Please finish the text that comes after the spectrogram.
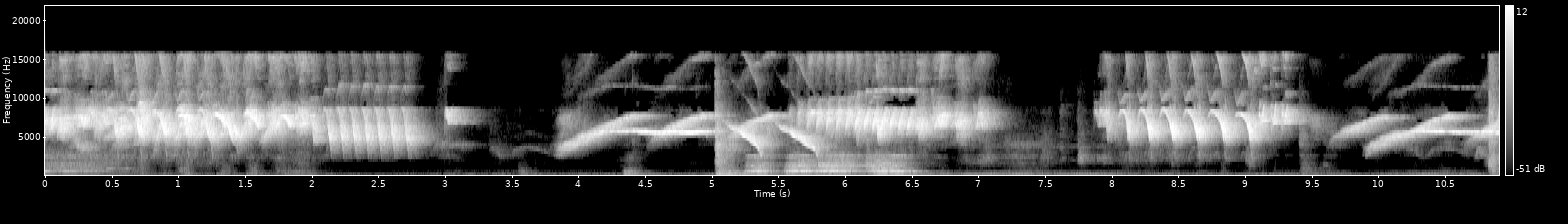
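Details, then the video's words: Bananaquit song, kept as a song bird: high, thin buzzy trills and rapid twittering phrases, each burst lasting a few seconds and separated by short pauses, with sweeping whistled notes in the middle. "Sibite Capitão"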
